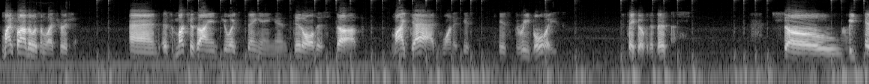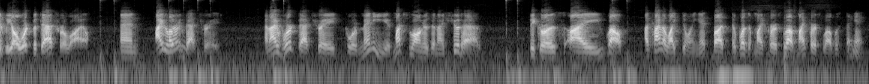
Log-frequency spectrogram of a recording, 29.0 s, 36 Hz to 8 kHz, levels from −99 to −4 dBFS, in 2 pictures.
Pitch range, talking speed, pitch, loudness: 85-100 Hz, 165 wpm, 90 Hz, -24 LUFS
